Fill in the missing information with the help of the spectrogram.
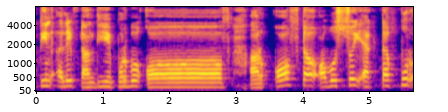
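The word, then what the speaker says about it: ق: তিন দেওয়া রয়েছে তার জন্য তিন আলিফ টান দিয়ে পড়বো কফ।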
